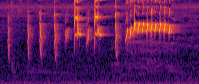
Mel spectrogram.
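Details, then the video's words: Lemon-bellied white-eye (kecial kuning/kecial kombok), a master recording played to prompt reluctant birds to sing: sharp, high descending chirps at an uneven pace, then a fast, bright, high-pitched trill of about ten notes. "Masteran Kecial kombok/kecial kombo || Pancingan buat kecial kombok malas bunyi auto gacor!!"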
